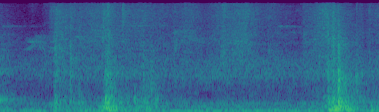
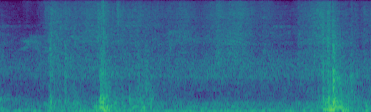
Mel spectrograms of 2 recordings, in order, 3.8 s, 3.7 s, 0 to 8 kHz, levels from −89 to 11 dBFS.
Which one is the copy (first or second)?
second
